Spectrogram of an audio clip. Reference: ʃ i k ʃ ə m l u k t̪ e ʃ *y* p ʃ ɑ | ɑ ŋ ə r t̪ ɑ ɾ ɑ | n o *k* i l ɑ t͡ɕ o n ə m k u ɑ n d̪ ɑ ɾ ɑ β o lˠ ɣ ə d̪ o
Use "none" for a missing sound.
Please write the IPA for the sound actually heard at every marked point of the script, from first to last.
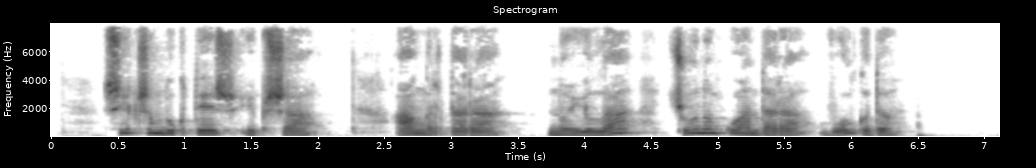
y, none

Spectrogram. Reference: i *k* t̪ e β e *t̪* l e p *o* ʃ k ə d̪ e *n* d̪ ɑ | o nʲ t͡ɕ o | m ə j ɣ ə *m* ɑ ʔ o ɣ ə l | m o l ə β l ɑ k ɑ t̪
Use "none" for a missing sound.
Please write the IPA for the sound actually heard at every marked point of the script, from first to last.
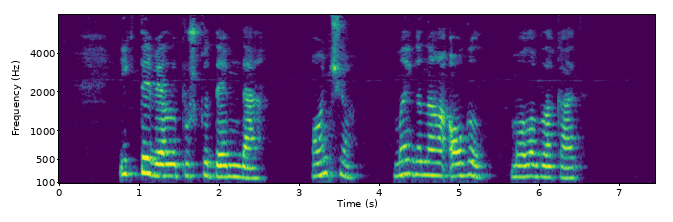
k, none, u, m, n

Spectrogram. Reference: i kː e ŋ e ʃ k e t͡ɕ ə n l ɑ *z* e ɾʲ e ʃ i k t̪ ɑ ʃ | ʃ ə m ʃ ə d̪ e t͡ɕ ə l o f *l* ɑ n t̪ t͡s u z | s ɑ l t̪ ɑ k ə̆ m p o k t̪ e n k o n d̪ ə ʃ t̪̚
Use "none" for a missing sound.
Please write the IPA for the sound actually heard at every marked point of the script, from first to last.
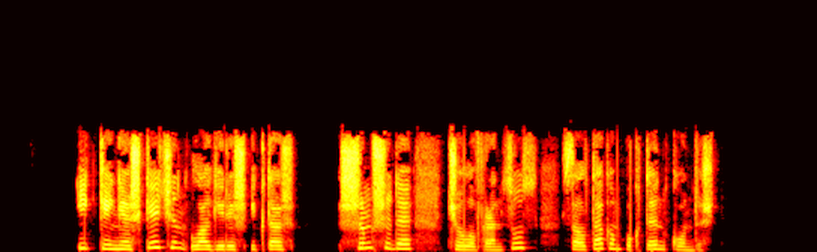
ɣ, r

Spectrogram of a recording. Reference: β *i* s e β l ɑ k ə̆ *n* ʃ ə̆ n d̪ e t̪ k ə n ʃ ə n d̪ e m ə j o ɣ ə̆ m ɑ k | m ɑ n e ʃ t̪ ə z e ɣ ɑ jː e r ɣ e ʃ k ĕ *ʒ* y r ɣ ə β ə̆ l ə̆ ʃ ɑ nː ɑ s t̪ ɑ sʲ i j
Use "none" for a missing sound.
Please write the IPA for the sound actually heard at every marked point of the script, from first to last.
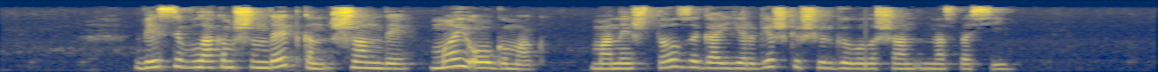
e, m, ʃ

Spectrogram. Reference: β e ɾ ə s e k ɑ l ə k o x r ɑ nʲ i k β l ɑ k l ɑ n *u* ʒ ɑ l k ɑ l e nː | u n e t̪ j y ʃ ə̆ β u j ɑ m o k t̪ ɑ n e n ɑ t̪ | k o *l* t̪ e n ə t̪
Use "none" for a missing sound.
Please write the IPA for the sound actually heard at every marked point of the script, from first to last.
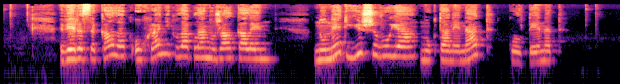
u, l

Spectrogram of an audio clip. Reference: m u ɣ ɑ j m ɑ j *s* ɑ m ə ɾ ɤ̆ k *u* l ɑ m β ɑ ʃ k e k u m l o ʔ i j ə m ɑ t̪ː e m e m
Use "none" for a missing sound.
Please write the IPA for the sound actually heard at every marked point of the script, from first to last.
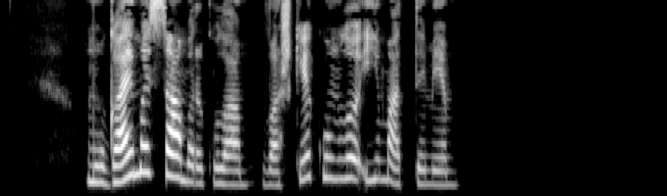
s, u

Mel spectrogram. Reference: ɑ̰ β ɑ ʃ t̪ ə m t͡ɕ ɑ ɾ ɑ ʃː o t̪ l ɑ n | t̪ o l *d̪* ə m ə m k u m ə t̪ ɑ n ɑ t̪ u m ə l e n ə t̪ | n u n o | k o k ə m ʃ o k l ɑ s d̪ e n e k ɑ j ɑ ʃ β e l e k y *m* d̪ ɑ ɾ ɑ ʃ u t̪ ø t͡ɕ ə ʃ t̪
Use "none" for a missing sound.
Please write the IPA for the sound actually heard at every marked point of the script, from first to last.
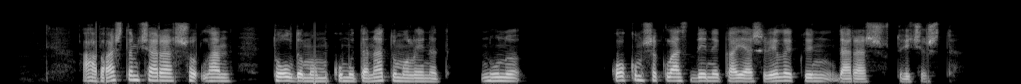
d̪, n

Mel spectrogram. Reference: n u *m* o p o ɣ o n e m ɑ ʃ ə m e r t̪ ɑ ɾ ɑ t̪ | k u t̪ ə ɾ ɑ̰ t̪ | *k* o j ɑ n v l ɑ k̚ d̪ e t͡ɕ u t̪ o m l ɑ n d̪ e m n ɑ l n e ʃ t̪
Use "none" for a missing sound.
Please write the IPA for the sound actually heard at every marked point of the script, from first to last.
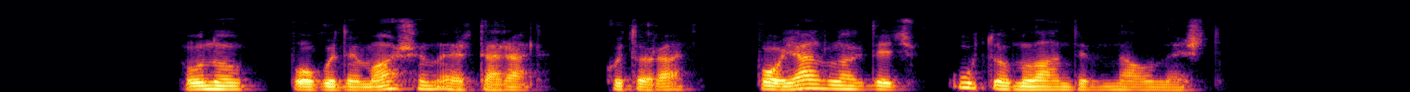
n, p

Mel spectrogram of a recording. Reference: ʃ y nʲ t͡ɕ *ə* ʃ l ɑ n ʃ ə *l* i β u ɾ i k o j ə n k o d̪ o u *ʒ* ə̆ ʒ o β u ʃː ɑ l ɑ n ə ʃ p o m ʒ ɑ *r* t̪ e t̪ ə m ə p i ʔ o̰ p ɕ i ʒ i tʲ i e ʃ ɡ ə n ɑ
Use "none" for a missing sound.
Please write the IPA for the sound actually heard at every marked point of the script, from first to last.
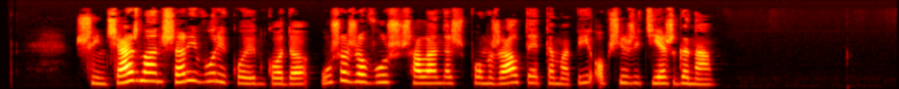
ɑ, ɾ, ʃ, l

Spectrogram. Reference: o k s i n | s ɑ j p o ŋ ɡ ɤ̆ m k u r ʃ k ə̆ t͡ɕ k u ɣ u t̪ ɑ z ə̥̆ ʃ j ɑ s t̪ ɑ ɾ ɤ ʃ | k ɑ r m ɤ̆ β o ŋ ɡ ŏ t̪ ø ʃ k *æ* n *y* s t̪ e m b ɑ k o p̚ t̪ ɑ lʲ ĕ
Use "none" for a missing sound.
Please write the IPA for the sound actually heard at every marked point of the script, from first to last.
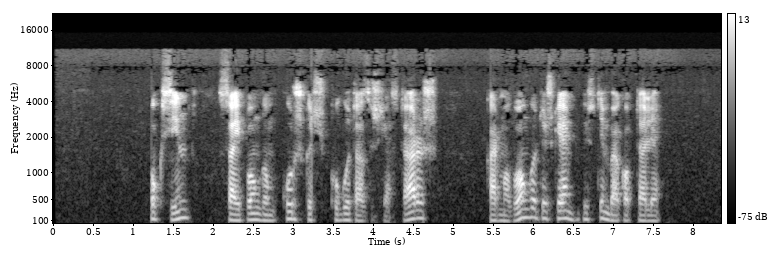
æ, y

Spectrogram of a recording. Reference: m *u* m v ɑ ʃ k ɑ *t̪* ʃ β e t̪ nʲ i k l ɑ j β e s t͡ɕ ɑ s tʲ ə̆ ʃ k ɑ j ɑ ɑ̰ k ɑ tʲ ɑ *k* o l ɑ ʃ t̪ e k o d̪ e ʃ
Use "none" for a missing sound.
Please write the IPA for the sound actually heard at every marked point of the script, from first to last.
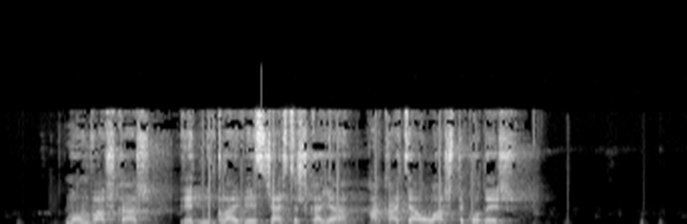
o, none, none

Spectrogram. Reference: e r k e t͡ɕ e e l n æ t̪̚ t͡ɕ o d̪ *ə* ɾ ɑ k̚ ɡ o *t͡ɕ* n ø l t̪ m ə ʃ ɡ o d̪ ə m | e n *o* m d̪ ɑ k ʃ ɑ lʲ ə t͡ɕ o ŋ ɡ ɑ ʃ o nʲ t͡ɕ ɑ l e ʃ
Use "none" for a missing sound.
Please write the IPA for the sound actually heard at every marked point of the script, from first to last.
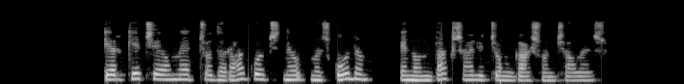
ə, t͡ɕ, o

